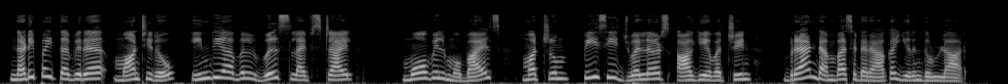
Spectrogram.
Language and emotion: Tamil, neutral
